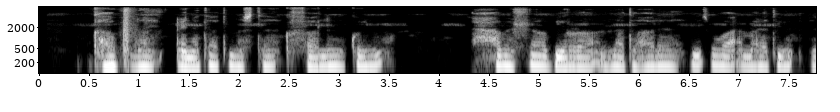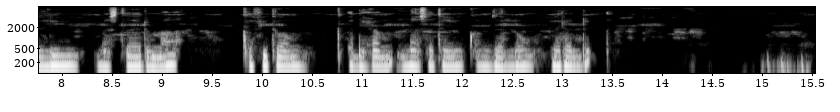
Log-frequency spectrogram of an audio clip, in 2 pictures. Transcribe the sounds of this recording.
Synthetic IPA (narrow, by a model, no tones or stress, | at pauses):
kʰaβnajʕajnɐt̪ʰat̪mɐst̪ʰɐkʰɨ̥falikʰo̞jnu | ħaβɐʃabɪɾaɨnːat̪ʰɐβhalɐjɪt͡sʼɨwa̰ʕmalɐt̪ʰjuɨzimɐst̪ʰɐd̪ɨmːa | kʰɐfit̪ʰo̞m | kʼɐd̪iħomɨnːasɐt̪ʰɐjukʰɐmzɐlːɐwujɪɾɐd̪ɨ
